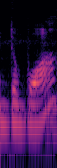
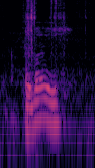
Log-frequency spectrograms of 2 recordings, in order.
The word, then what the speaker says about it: DeBose: DeBoise, would that be Dubois? DeBose, I think it is. Is that how you say it? How you pronounce Dubois? No? Am I wrong about apparently it's just DeBose.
